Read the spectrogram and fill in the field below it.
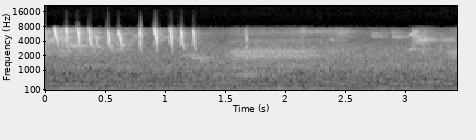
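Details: Ciblek gunung from Cililin, learning the fluent ngeriwik bren style: a quick burst of about a dozen high clipped ticking notes in just over a second, then quieter hiss with faint distant chirps.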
